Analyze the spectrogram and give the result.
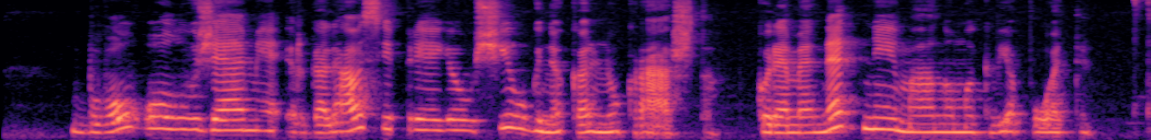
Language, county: Lithuanian, Tauragė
